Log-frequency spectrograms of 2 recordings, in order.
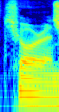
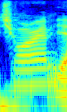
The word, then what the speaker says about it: Cioran: Emile Cioran, I think. – Chorin. It's kind of, I think it's Chorin. – Chorin. Is it Chorin? – Yeah.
